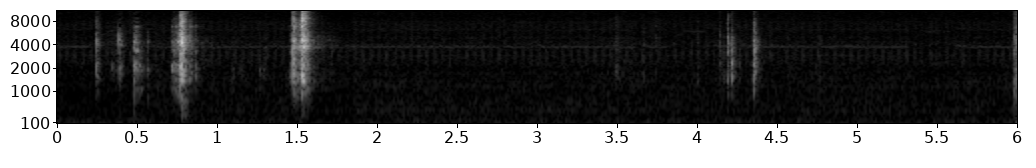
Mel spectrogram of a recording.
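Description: Metallic clicks and clacks of a Ruger P95 pistol being loaded: several small clicks and a sharper clack in the first second and a half as a converted Beretta M9 magazine goes into the grip, then two quick clacks about four seconds in as the slide is worked to chamber a round.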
